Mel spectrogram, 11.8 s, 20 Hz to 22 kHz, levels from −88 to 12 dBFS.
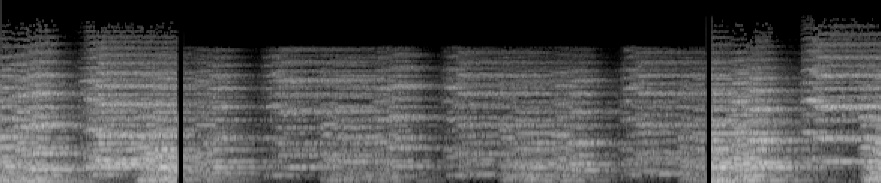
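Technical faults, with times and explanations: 2.35–9.48 s, input switched to a poorer device: after an 80 ms gap the sound goes dull and roughly 10 dB quieter, with nothing above 7.6 kHz and fresh background noise some 35 dB down, likely a jump to a lesser microphone, then it clears again.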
